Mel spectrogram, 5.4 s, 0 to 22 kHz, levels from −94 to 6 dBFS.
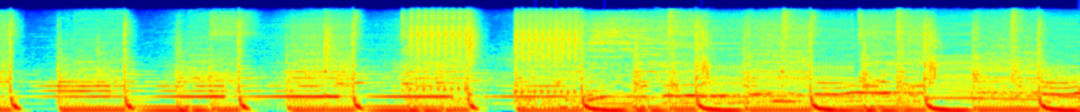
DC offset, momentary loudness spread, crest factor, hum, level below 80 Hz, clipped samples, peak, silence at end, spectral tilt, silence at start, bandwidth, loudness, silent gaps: under 0.1%; 3 LU; 10 dB; none; -12 dBFS; under 0.1%; 0 dBFS; 0 s; -4.5 dB/octave; 0 s; 17 kHz; -10 LUFS; none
